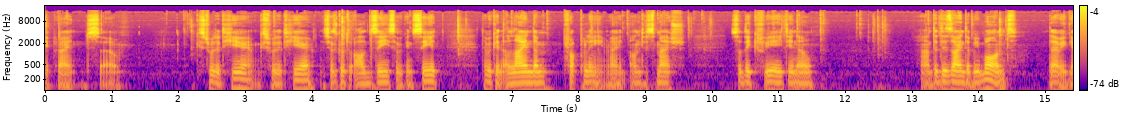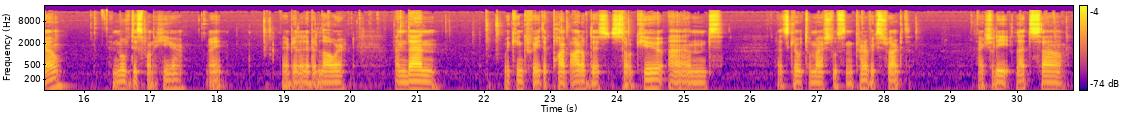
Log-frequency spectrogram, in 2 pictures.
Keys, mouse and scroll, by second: 0.3 alt+middle click, 2.2 e, 3.4 click, 4.5 alt+z, 5.0 middle click, 5.5 click, 6.2 g, 6.9 click, 7.5 click, 8.7 click, 9.1 alt+middle click, 9.5 alt+shift+middle click, 10.3 shift+click, 10.8 shift+click, 11.7 alt+right click, 12.2 shift+click, 12.5 alt+a, 13.2 click, 13.5 shift+click, 14.3 g, 15.2 click, 16.1 click, 17.8 click, 19.6 click, 20.0 middle click, 20.3 alt+middle click, 22.0 alt+z, 22.7 middle click, 23.2 Tab, 24.0 q, 27.5 click, 29.9 /, 30.4 middle drag.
